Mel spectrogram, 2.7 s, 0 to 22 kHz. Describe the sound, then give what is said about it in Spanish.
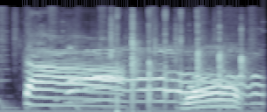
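Applause at the opening of the 40th program of the cooking show Gastrolab: a run of sharp, irregular hand claps rings out over a loud, sustained tonal sound that holds steady, then bends in pitch before fading near the end. “Híjole, híjole, esto sí es de aplauso.”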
